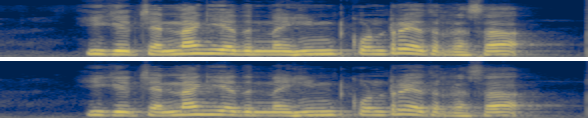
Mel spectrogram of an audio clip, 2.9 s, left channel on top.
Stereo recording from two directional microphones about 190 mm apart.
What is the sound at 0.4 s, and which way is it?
Speech, 35° left (ahead or behind).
